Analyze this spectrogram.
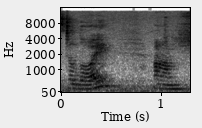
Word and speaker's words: Deloy: grounds custodian, Abby Deloy, very different pronunciation versus how it's spelled, but it's Deloy.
